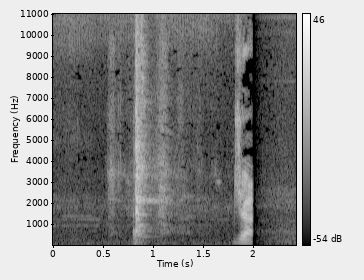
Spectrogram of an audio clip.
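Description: A single metallic clank with brief ringing, as a steel car-deadlift frame is set down on the pavement, followed near the end by a short burst of a person's voice.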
